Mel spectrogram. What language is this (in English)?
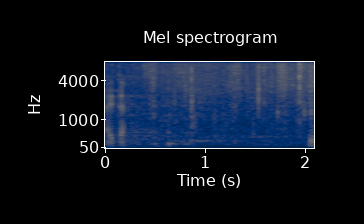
Estonian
